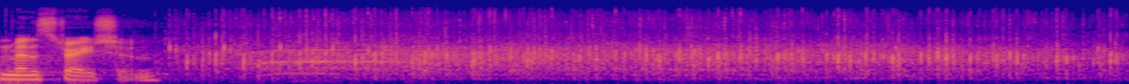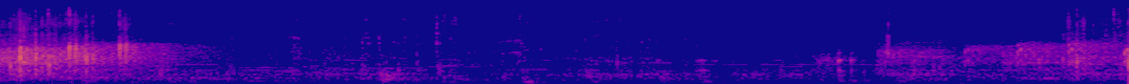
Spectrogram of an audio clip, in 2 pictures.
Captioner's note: applause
